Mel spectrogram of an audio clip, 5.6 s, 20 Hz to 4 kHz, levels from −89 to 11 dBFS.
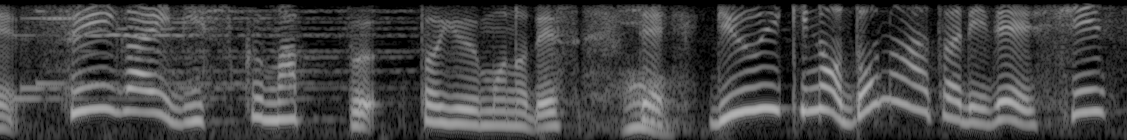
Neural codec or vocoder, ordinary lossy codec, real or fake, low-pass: none; none; real; 3.6 kHz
